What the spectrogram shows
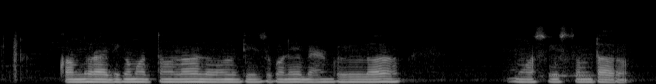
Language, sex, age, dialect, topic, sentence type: Telugu, male, 18-24, Utterandhra, banking, statement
